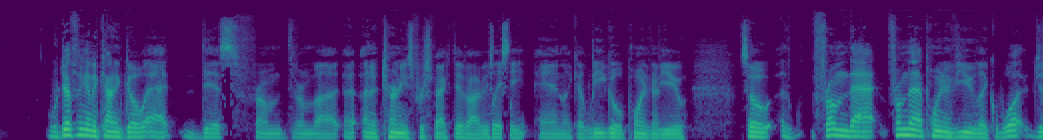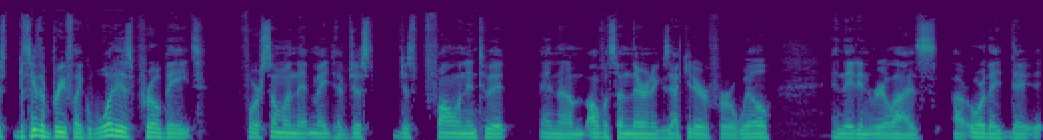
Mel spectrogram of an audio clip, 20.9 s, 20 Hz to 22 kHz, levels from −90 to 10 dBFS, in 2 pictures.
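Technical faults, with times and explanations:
4.91–5.11 s, 6.45–6.58 s, 10.64–10.84 s, frames out of order: adjacent blocks of 96, 64 and 96 ms play swapped, giving a garbled flutter. The waveform shows abrupt discontinuities and the spectrogram shows mismatched segments, with no time lost.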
